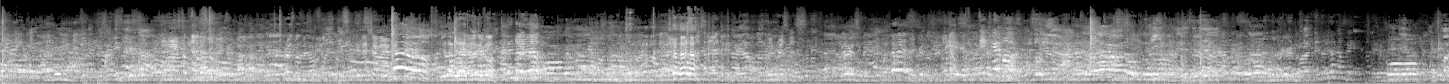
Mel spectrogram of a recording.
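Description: A crowd of young men and women chatter and laugh close by.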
